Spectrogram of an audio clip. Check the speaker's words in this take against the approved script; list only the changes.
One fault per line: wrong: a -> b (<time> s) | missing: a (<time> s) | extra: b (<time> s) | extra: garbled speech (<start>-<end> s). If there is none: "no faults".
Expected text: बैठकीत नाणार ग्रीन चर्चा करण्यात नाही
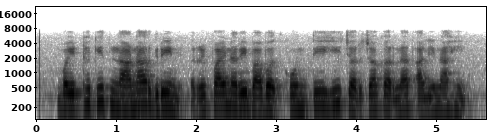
extra: रिफायनरीबाबत कोणतीही (2.0 s)
extra: आली (4.8 s)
